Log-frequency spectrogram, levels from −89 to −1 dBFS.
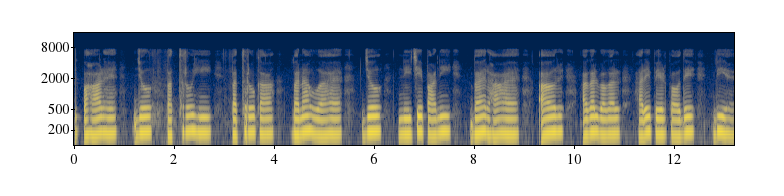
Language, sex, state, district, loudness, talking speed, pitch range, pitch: Hindi, female, Andhra Pradesh, Anantapur, -16 LUFS, 100 wpm, 165-180 Hz, 170 Hz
